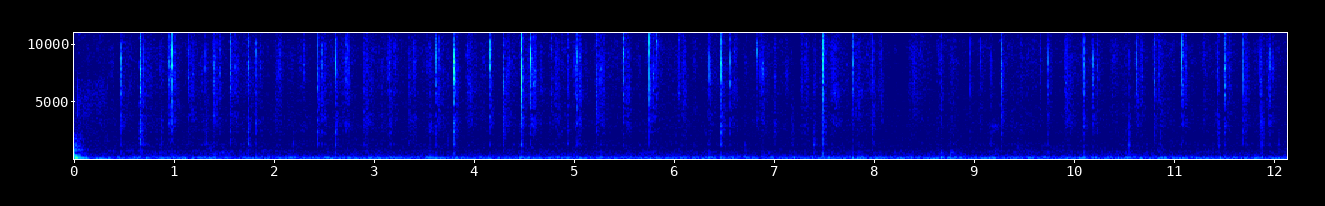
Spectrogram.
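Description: Faint, irregular clicking of metal circular knitting needles as a run of knit stitches is worked, several soft ticks a second.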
